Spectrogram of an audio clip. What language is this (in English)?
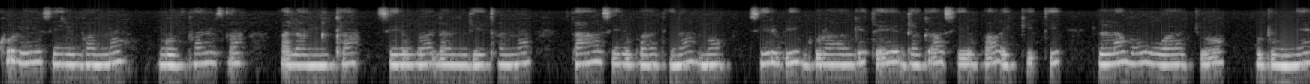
Sidamo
